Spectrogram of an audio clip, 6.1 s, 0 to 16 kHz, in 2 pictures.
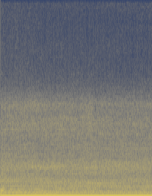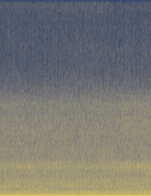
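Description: Intergen MWM 40 kVA diesel generator engine idling steadily while it warms up, a loud, constant low rumble with a strong hum and no break or change in pace.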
